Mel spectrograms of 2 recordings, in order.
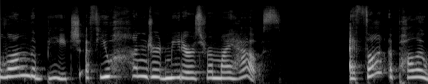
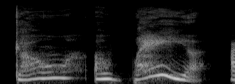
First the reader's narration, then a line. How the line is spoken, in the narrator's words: I hissed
